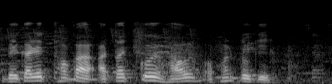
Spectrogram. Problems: continuous background conversations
